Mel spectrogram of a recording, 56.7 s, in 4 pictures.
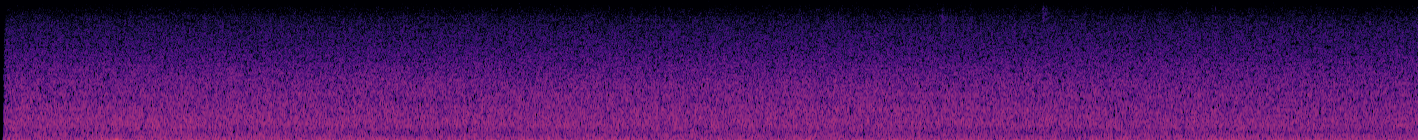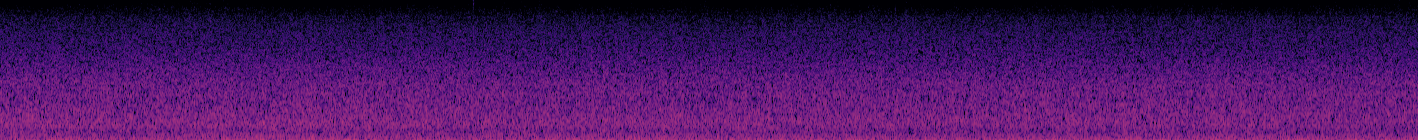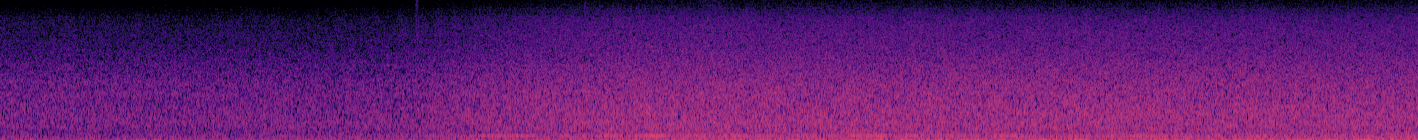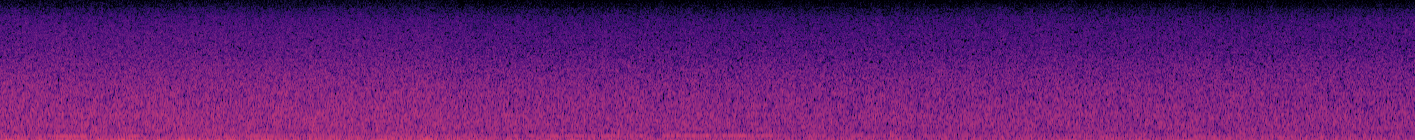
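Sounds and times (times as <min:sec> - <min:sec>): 
even breeze through trees in woodlands: 0:00.0 - 0:56.6.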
